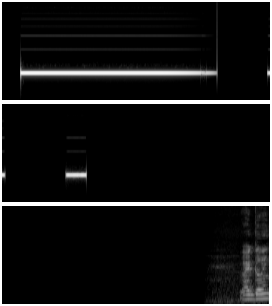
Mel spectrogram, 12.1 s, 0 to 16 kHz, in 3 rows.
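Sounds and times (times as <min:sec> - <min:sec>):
pure test tone beep: 0:00.3 - 0:03.2, 0:05.0 - 0:05.3.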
